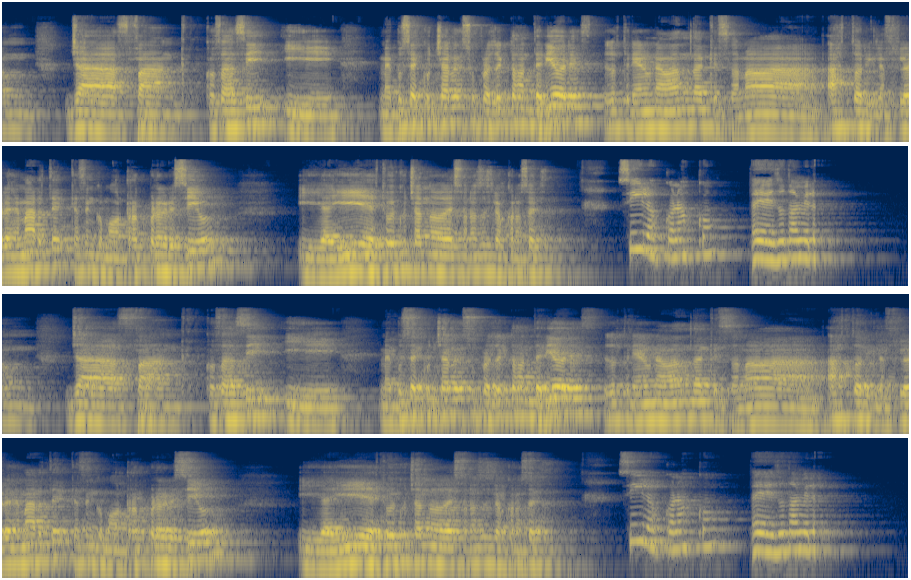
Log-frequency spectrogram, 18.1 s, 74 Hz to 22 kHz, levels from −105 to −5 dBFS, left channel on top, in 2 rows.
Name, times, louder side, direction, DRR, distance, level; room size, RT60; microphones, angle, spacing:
voice 1, 0.0-1.7 2.0-11.2 12.0-14.5, left 1 dB, 60° left, 3 dB, 3.0 m, -24 dB
voice 2, 14.9-16.3 16.6-17.2, left 3 dB, 80° left, 8 dB, 1.4 m, -26 dB
14.0 x 12.0 x 8.2 m, 0.90 s
head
